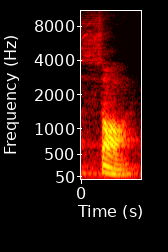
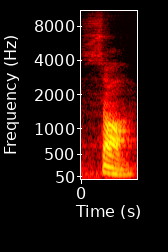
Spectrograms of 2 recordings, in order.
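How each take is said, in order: First: The s-sound is made against the teeth. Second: The same.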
